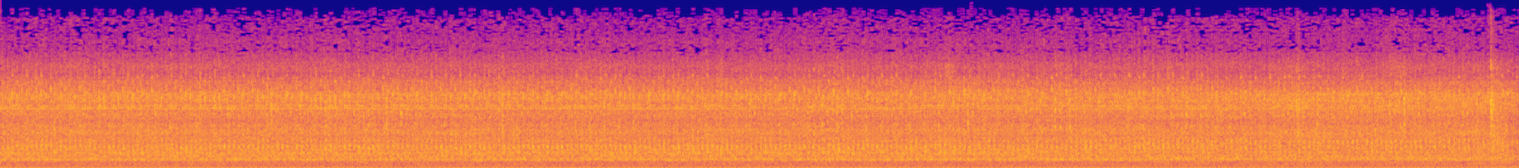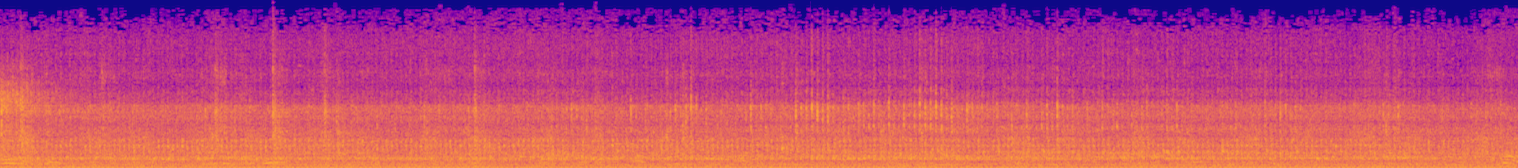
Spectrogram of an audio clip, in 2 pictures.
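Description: A baler clatters and thumps as it runs.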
